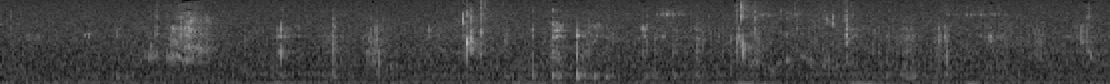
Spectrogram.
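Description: Close-up chewing of a deep-fried ham and cheese croquette coated in crushed Cheetos Puffs: irregular soft crunches of the crust and wet mouth sounds.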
